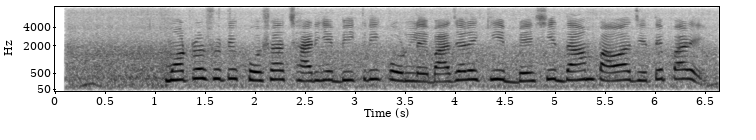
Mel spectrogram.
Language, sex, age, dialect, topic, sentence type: Bengali, female, 18-24, Rajbangshi, agriculture, question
